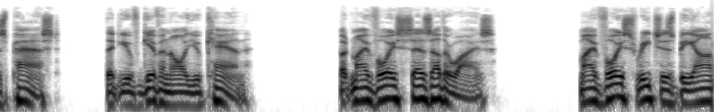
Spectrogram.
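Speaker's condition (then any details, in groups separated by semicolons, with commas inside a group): No condition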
